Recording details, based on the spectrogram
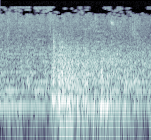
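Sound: rain falling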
